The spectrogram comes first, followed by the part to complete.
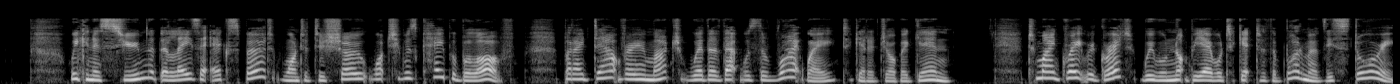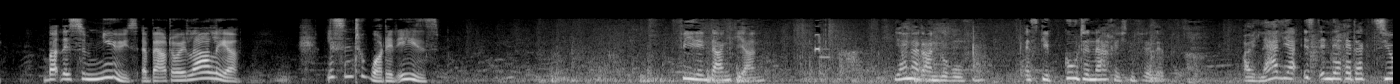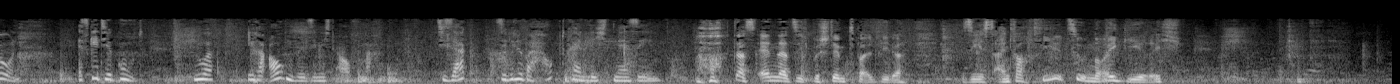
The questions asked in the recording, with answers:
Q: Listen to what it is.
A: So, Eulalia doesn't want to open her eyes anymore, so she's not blinded by the light.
